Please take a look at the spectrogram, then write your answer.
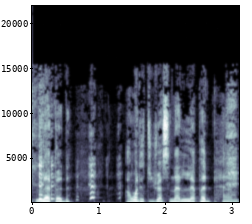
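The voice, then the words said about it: Mock Australian accent. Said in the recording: “Australian accent”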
